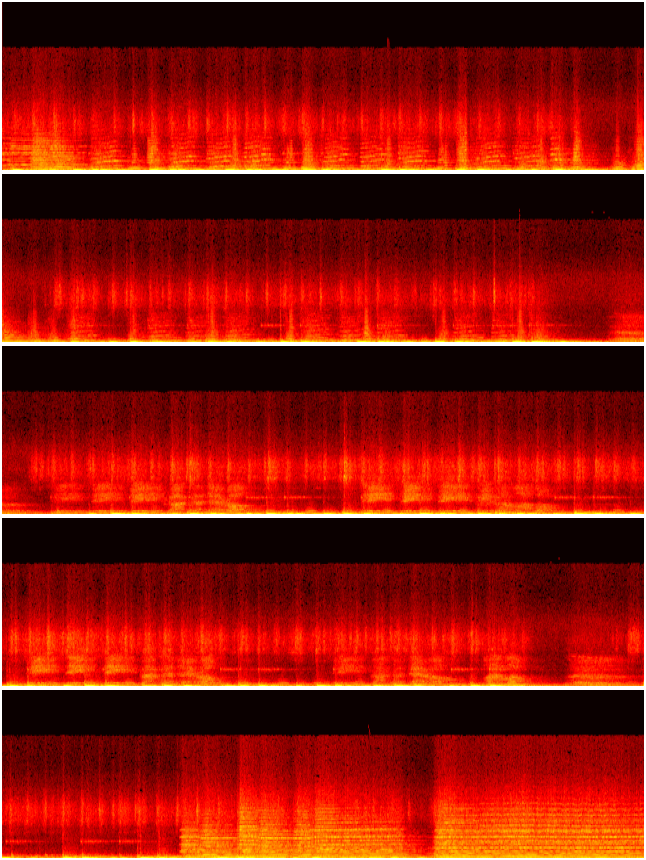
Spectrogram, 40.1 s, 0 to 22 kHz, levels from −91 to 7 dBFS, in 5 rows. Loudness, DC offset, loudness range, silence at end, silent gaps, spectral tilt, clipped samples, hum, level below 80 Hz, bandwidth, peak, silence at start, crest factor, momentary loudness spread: -24 LUFS; under 0.1%; 5 LU; 0 s; none; -5 dB/octave; under 0.1%; none; -28 dBFS; 11.5 kHz; -6 dBFS; 0 s; 16 dB; 9 LU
